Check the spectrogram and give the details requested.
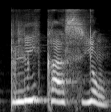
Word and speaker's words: explication: Alors, T-I-O-N se prononce sion. Sion. A, quand on met A devant C, C se prononce comme K. E se prononce comme E. Pourquoi? Parce qu'il y a devant E la lettre X.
